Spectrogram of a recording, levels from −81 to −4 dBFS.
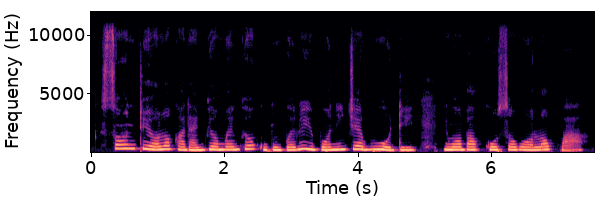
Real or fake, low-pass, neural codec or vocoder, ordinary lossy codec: fake; 10.8 kHz; vocoder, 24 kHz, 100 mel bands, Vocos; none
